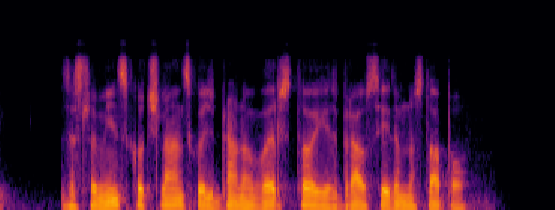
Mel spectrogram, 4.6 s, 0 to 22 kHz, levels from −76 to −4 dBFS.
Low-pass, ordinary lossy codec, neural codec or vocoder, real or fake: 7.2 kHz; Opus, 16 kbps; codec, 16 kHz, about 1 kbps, DyCAST, with the encoder's durations; fake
